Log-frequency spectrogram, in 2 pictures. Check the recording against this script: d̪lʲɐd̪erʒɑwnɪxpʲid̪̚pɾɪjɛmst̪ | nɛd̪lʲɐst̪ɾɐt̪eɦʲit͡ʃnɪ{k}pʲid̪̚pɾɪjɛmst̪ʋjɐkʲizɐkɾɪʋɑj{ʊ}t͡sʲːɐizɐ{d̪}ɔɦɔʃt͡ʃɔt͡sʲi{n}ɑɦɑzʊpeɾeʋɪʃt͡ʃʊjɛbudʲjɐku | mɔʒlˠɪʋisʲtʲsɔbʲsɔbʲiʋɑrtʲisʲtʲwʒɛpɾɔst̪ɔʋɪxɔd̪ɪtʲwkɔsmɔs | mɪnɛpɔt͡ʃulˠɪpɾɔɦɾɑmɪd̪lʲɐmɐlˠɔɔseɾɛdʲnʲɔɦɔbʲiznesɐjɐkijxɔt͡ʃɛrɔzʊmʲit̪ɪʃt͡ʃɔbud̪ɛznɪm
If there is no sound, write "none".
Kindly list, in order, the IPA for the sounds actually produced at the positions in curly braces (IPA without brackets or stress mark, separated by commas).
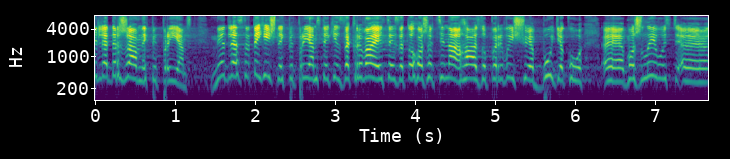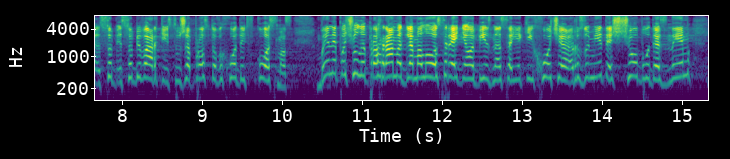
x, ʊ, t̪, n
